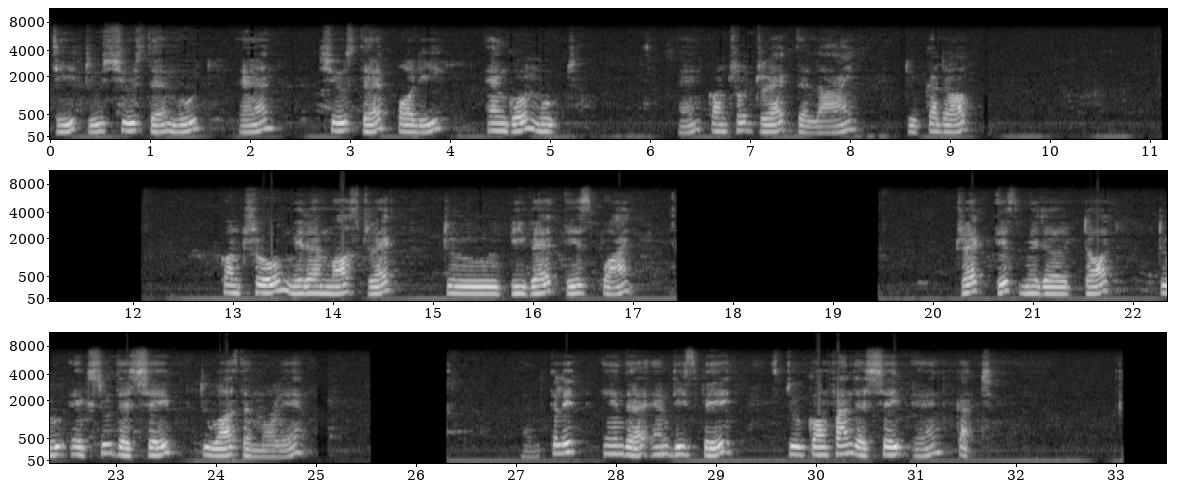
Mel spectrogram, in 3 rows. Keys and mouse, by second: 4.8-6.4 drag, 17.9 click, 21.3 click, 24.1 click, 24.3 shift+click, 24.4 middle click, 24.7 alt+middle click, 25.1 middle click, 25.5 shift+middle click, 25.6 middle click.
